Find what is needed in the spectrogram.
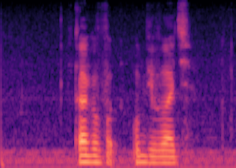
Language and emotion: Russian, neutral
